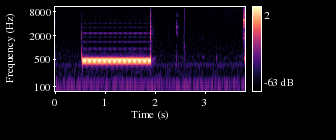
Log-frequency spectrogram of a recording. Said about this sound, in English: I don't know what happened. Anywho, um, my phone just like hung up. I was like, what in the world?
